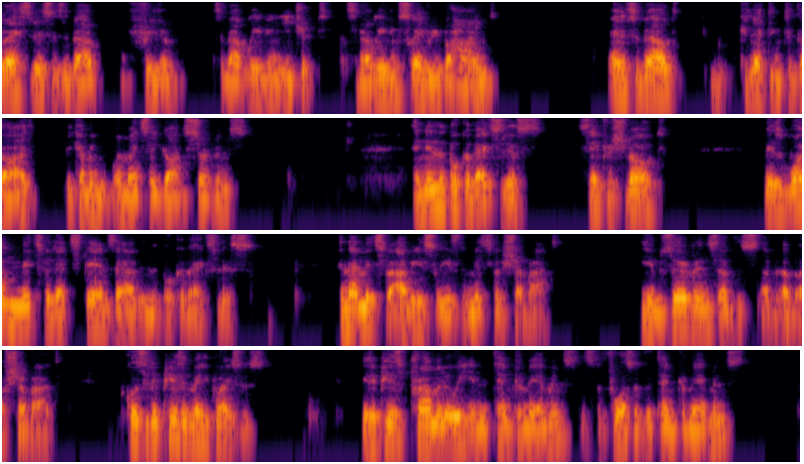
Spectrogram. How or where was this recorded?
video call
